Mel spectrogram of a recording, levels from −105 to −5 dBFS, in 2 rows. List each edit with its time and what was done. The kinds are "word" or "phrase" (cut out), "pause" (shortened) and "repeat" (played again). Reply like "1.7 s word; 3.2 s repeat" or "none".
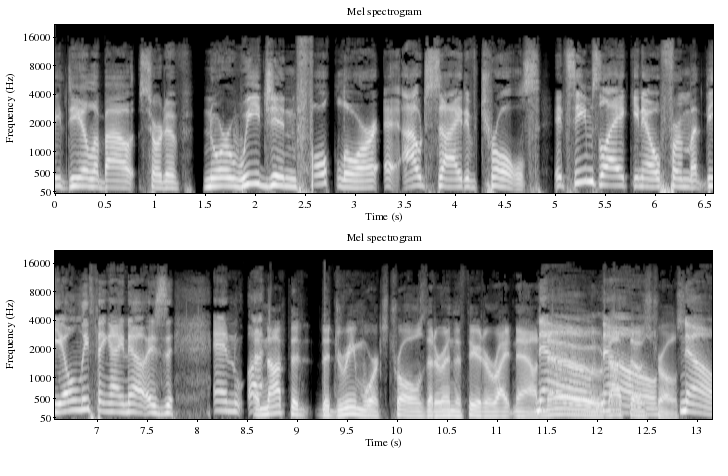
1.4 s pause; 8.1 s word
